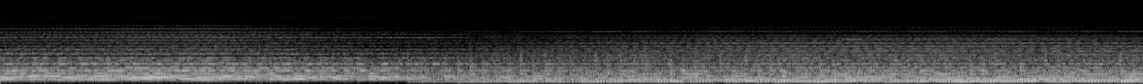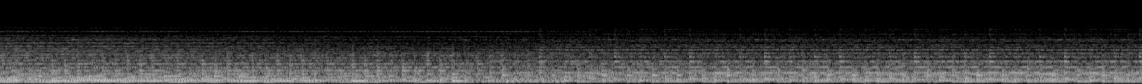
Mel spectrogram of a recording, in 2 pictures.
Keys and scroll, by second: 2.3 space, 4.8 space.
